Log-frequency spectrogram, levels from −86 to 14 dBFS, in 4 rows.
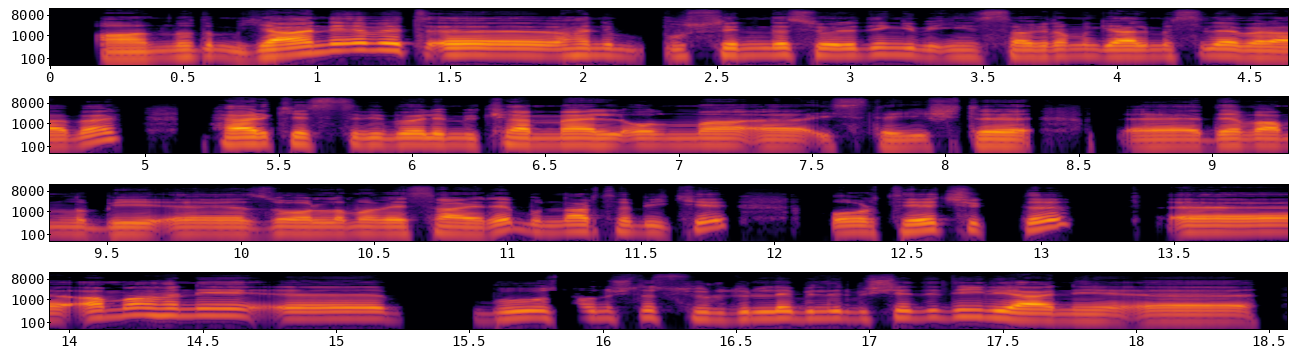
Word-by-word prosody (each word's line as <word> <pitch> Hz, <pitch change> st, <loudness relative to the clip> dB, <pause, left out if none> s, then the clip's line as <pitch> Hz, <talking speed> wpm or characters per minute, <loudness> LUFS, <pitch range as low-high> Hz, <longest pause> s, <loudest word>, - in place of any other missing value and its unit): Anladım. 110 Hz, +4 st, -1 dB
Yani, 170 Hz, -, +8 dB
evet, 240 Hz, 0 st, +3 dB
eee, -, -, -1 dB, 0.5 s
hani, 145 Hz, -1 st, -3 dB, 0.2 s
bu 130 Hz, -, -9 dB
senin 145 Hz, +1 st, -3 dB
de 150 Hz, -, +4 dB
söylediğin 145 Hz, +1 st, -1 dB
gibi 125 Hz, -5 st, -6 dB
Instagram’ın 120 Hz, +2 st, -4 dB
gelmesiyle 125 Hz, +1 st, +2 dB
beraber 115 Hz, -, +3 dB, 0.3 s
herkeste 130 Hz, -1 st, +4 dB
bir, 125 Hz, -1 st, -6 dB
böyle, 125 Hz, -1 st, +1 dB
mükemmel 120 Hz, -1 st, +2 dB
olma, 115 Hz, -3 st, -1 dB
eee, -, -, -11 dB
isteği, 100 Hz, +1 st, -8 dB
işte, 110 Hz, +1 st, 0 dB, 0.3 s
eee, 105 Hz, +1 st, -2 dB
devamlı 115 Hz, -3 st, 0 dB
bir, 110 Hz, 0 st, -4 dB
eee, 110 Hz, 0 st, -3 dB
zorlama 115 Hz, +2 st, -2 dB
vs. 115 Hz, -, -16 dB, 0.3 s
bunlar 135 Hz, -1 st, -1 dB
tabii 130 Hz, -3 st, -9 dB
ki -, -, -4 dB, 0.4 s
ortaya 140 Hz, +5 st, 0 dB
çıktı. 165 Hz, -, -3 dB, 0.4 s
Eee, -, -, -4 dB, 0.5 s
ama, 210 Hz, +7 st, +2 dB
hani, 210 Hz, 0 st, -4 dB
eee, 155 Hz, -7 st, -2 dB, 0.3 s
bu 155 Hz, +6 st, -4 dB
sonuçta 160 Hz, +1 st, -10 dB
sürdürülebilir 150 Hz, +2 st, -6 dB
bir -, -, -13 dB
şey 170 Hz, 0 st, -6 dB
de 175 Hz, 0 st, -11 dB
değil 185 Hz, -1 st, -5 dB
yani. 130 Hz, -6 st, +5 dB
Eee, 115 Hz, -1 st, -3 dB
125 Hz, 145 wpm, -20 LUFS, 115-150 Hz, 0.5 s, Yani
